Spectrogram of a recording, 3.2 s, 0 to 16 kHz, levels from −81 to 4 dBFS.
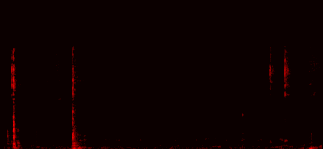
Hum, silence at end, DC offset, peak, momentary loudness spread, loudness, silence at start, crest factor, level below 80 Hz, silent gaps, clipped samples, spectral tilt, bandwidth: none; 0 s; under 0.1%; -30 dBFS; 7 LU; -59 LUFS; 0.05 s; 34 dB; -78 dBFS; none; under 0.1%; -2 dB/octave; 11.5 kHz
